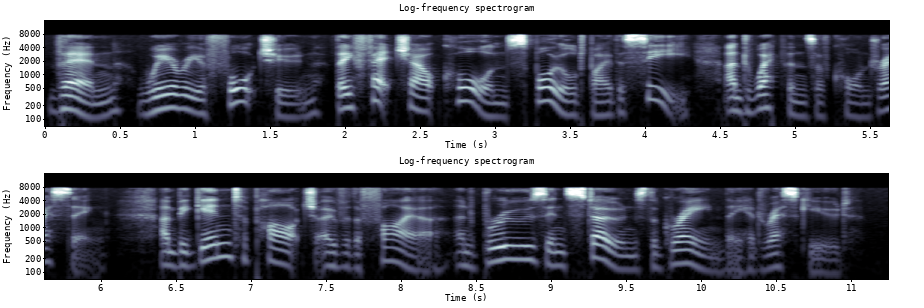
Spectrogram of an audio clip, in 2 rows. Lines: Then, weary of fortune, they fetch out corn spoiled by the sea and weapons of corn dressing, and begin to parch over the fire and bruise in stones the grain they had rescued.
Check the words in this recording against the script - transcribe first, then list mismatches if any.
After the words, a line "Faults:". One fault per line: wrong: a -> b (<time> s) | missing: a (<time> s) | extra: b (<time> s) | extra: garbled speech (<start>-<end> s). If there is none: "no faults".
Then, weary of fortune, they fetch out corn spoiled by the sea and weapons of corn dressing, and begin to parch over the fire and bruise in stones the grain they had rescued.
Faults:
no faults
